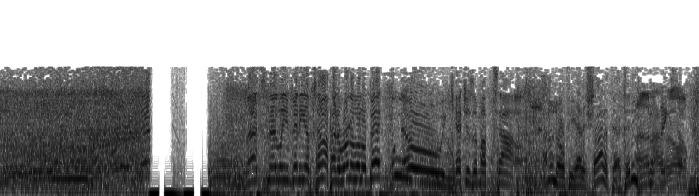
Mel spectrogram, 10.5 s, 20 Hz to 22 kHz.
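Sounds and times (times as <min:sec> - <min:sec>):
fire truck engine revving during a firefighting competition: 0:00.0 - 0:02.3, 0:03.0 - 0:08.4
speech: 0:04.0 - 0:10.4.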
